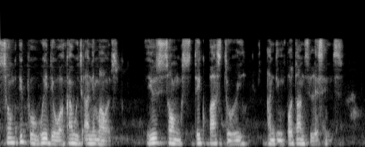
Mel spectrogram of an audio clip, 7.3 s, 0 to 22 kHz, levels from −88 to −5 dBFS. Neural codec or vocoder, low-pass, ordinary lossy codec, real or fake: codec, 16 kHz, 8 kbps, FunCodec, trained on LibriTTS, 25 frames a second; 7.2 kHz; none; fake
